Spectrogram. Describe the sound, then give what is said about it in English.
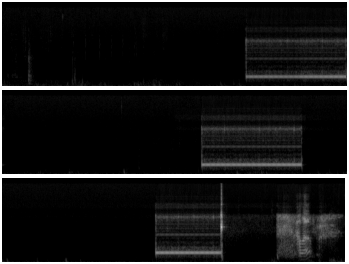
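An outgoing phone call rings through a speakerphone: three long, steady ringback tones spaced evenly apart, then a short crackly burst as the line picks up. “So let's see if I can get him on the phone. Speaker.”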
